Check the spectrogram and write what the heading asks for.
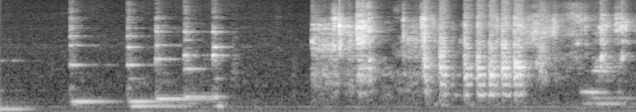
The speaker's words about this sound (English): We are going to take a pause for the calls here for a second because people are so rude. And I know I put this phone on vibrate.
